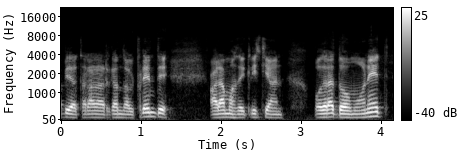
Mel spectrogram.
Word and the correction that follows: Mioneto: lo digo bien, ¿no? Mioneto, perdón. Mioneto, sí.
